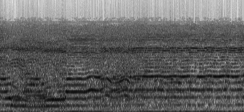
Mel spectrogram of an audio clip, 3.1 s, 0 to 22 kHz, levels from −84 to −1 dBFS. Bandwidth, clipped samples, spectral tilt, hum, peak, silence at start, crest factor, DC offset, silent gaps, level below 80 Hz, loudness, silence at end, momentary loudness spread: over 20 kHz; 5%; -1 dB/octave; none; 0 dBFS; 0 s; 4 dB; 9%; none; -30 dBFS; -2 LUFS; 0 s; 0 LU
